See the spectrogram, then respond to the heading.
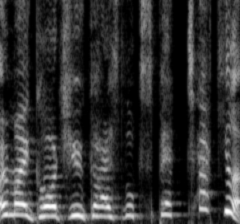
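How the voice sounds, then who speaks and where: Extremely high pitch in a put-on character voice. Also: moderate pace. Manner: animated, enthusiastic.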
